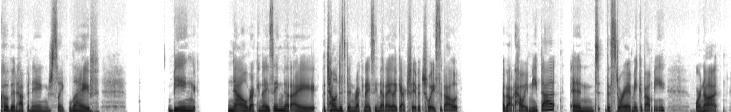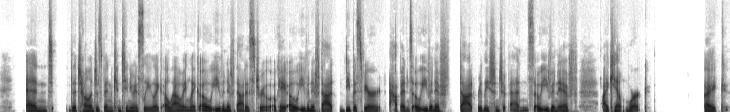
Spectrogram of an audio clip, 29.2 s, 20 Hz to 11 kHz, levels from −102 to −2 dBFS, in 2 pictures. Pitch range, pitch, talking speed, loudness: 155-185 Hz, 170 Hz, 150 wpm, -17 LUFS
